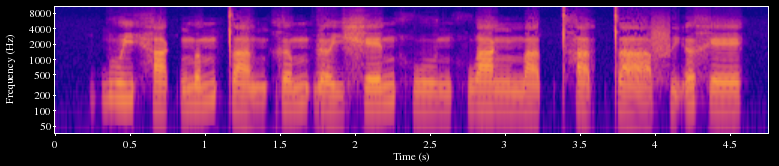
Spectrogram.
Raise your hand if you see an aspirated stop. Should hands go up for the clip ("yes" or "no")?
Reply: yes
